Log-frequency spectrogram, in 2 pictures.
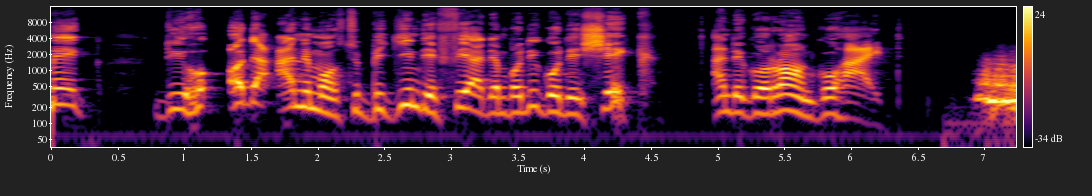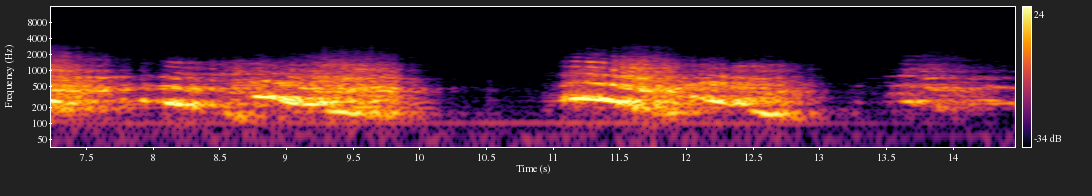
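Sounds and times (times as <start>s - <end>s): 
speech: 0.0s - 6.4s
faint low hum: 0.0s - 14.4s
lion roaring: 6.9s - 14.4s.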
